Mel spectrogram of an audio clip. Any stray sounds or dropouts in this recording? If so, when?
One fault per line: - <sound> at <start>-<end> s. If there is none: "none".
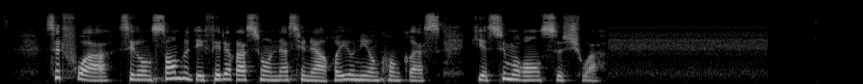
none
